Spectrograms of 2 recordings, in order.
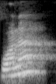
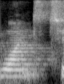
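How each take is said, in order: First: The words are blended into one reduced word. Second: Both words are said fully and separately. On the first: "he says wanna" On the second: "instead of want to"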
